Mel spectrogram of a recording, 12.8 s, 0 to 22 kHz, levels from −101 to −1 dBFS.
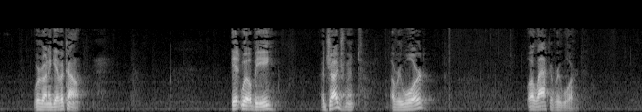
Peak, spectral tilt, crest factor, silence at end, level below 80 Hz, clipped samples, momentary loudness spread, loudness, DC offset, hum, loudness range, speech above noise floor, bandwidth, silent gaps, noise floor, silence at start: -8 dBFS; -6.5 dB/octave; 20 dB; 1.4 s; -66 dBFS; under 0.1%; 18 LU; -24 LUFS; under 0.1%; none; 5 LU; 45 dB; 8 kHz; none; -68 dBFS; 0.7 s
